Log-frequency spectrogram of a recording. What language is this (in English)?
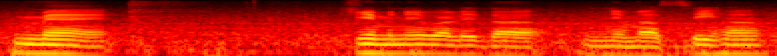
Punjabi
